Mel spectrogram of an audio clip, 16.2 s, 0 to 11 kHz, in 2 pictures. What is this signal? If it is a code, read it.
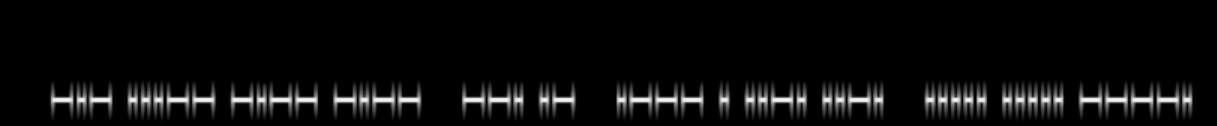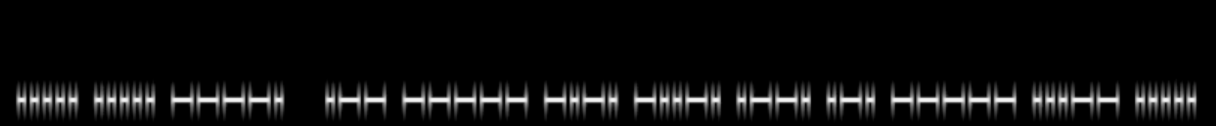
Morse code, heard as a keyed tone, about 28 wpm, 690 Hz. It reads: K3YY GA JEFF 559 559 W0C/PR035
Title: SOTA QSO Practice 28wpm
